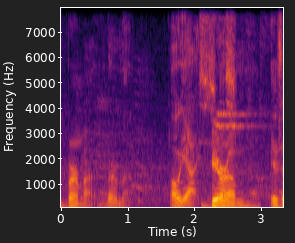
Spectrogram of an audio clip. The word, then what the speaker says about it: Burma: Birma, I think is the way they pronounce it, isn't it? Nope, this is Burma.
